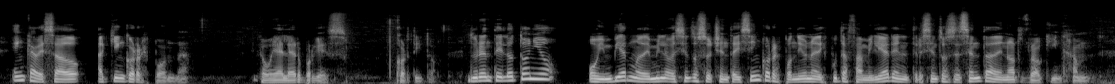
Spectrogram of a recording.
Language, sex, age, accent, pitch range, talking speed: Spanish, male, 30-49, Argentinian, 110-155 Hz, 155 wpm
